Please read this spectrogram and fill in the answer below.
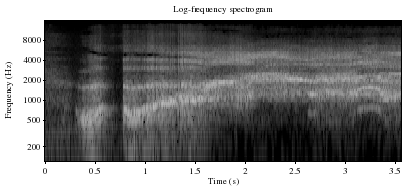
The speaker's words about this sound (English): But the texture, that's where you get your screams and stuff. That's right, that's here. That's the upside down triangle. Let me see if I can get you a nice scream. Hang on.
